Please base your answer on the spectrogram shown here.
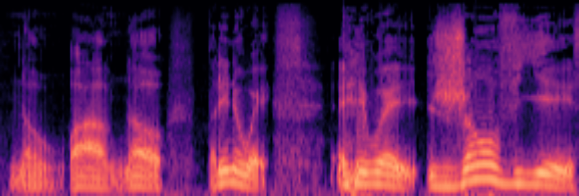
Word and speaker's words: janvier: But anyway, janvier, so that's the way to pronounce it. Janvier, A-N, en, okay? And then, yé, yé, yé, janvier.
